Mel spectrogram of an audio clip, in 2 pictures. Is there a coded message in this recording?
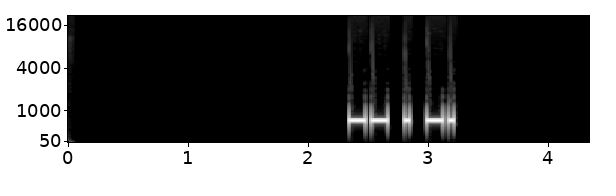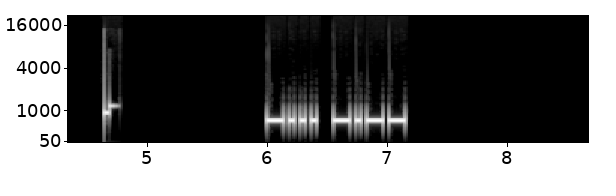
Yes: Morse code from 2.3 to 7.2 s, heard as a keyed tone, about 24 wpm, 700 Hz. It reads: MEN BY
